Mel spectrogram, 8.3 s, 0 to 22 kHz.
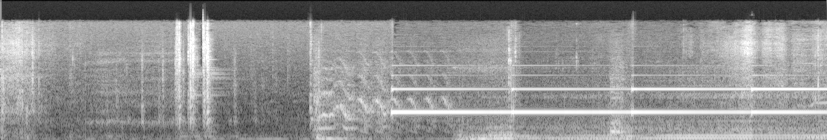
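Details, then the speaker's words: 2005 Toyota Sienna cold start after sitting outside for days at -1 to -28 (about -12 that night): brief crank, catches quickly and settles into a high, steady fast idle; healthy cold start. "it stops cool damn rpms are running at like 13 000 rpms and the freaking radio is gone holy [ __ ] it's cold"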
